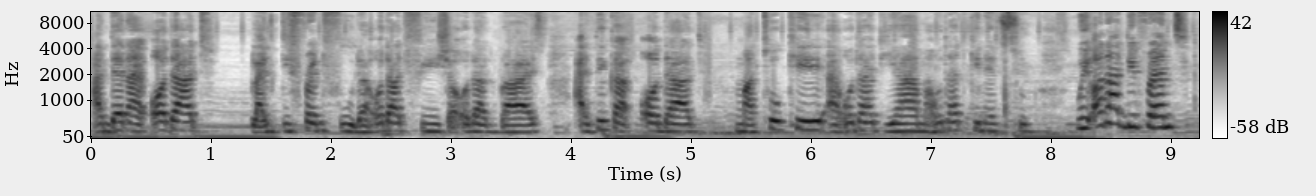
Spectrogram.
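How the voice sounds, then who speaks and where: A woman's voice: medium pitch, moderate pace. Young woman, Nigerian accent, vlog storytelling, emphatic repeats, voice set back from the mic, light music underneath. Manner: emphatic, repeats phrases for effect. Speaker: travel vlogger. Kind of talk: casual storytelling to camera. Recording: voice a little distant from the mic, soft music behind.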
